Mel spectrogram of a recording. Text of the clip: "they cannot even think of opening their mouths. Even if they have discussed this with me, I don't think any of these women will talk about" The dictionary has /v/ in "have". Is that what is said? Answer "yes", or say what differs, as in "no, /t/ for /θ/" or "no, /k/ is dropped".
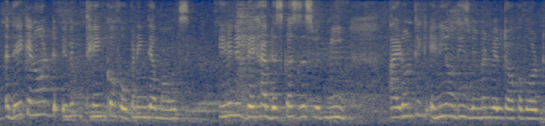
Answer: yes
